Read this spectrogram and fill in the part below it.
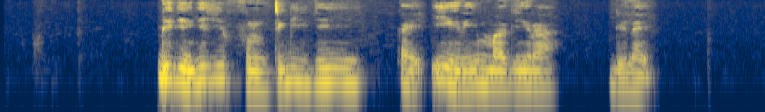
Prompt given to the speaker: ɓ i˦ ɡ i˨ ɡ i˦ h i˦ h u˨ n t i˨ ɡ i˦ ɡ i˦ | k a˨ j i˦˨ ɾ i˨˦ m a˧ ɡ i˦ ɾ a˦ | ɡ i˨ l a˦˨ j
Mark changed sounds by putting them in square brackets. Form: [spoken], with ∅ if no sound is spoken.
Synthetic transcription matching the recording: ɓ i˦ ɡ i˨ ɡ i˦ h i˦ [f] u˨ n t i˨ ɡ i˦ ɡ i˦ | k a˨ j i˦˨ ɾ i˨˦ m a˧ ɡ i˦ ɾ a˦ | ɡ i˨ l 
